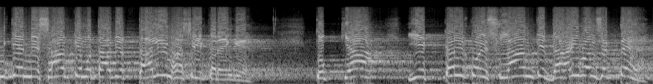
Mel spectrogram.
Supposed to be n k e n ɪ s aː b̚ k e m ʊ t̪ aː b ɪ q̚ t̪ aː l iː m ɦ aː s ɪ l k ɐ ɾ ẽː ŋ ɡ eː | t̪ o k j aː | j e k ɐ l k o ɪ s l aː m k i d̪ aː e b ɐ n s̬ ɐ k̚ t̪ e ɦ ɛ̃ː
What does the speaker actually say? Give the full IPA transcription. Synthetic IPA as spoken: n k e n ɪ s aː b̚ k e m ʊ t̪ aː b ɪ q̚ t̪ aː l iː m ɦ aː s ɪ l k ɐ ɾ ẽː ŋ ɡ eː | t̪ o k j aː | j e k ɐ l k o ɪ s l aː m k i d̪ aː i b ɐ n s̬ ɐ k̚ t̪ e ɦ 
